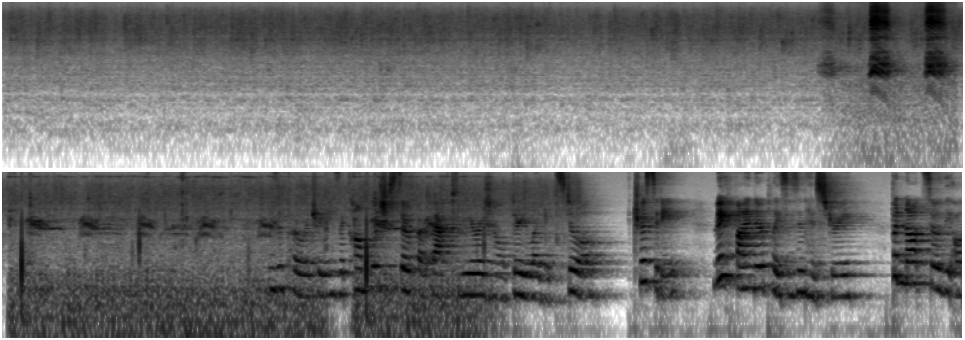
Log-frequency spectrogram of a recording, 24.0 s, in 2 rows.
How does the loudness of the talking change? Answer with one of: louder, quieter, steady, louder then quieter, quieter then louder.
steady.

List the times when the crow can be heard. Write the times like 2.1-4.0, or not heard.
10.2-18.3.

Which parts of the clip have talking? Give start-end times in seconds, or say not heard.
15.3-23.9.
